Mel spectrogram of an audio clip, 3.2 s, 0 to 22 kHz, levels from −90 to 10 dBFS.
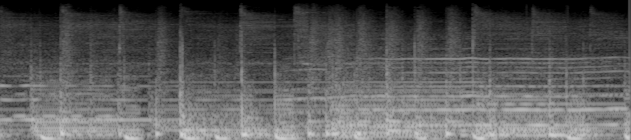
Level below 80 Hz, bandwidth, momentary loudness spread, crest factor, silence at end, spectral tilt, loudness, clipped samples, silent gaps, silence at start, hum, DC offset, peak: -22 dBFS; 15.5 kHz; 2 LU; 14 dB; 0 s; -7.5 dB/octave; -17 LUFS; under 0.1%; none; 0 s; none; under 0.1%; -2 dBFS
